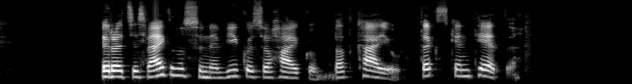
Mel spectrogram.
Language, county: Lithuanian, Vilnius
